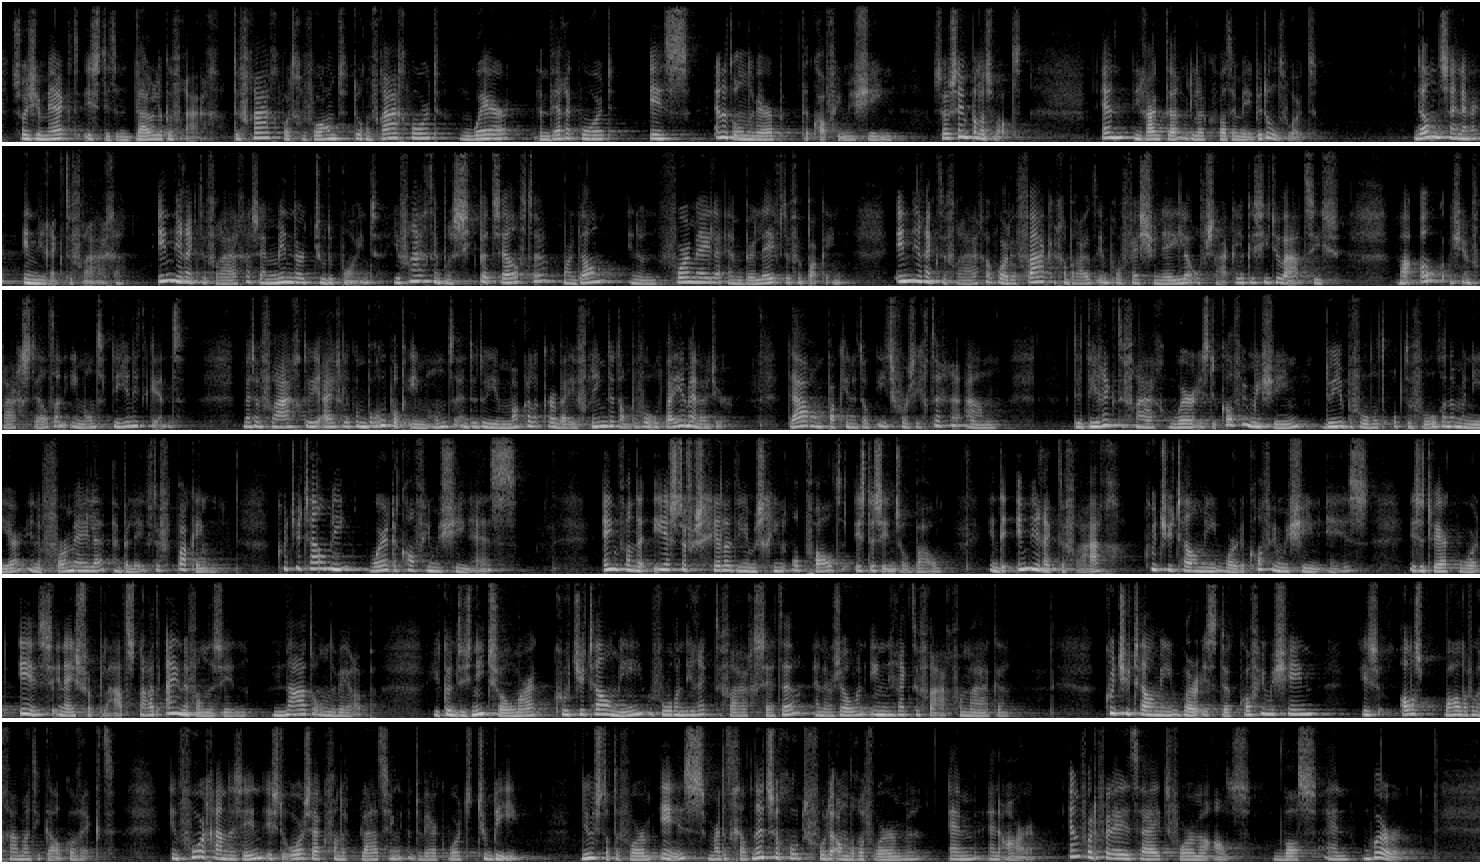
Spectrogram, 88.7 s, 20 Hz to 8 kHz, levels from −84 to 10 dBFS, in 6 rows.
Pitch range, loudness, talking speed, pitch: 200-265 Hz, -27 LUFS, 180 wpm, 230 Hz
